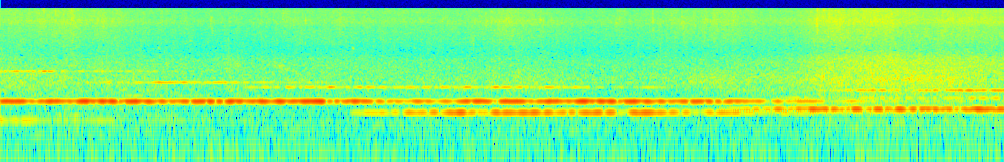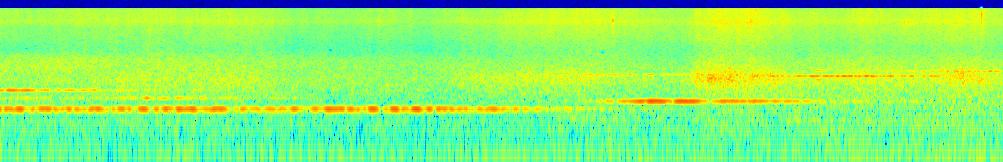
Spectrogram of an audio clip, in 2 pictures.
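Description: Slow background music of long, held notes that change pitch every few seconds, with a soft swell about halfway through and again near the end.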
